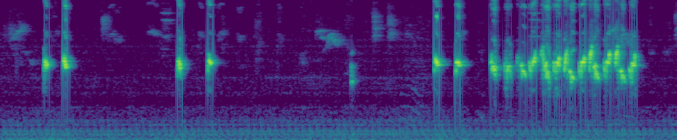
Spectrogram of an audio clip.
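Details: Sooty-headed bulbul song used as a lure to make other birds answer: three bursts of paired sharp chirps separated by pauses, then a fast, jumbled chattering run of rising and falling notes at the end. Otherwise quiet.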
